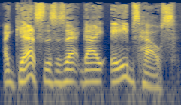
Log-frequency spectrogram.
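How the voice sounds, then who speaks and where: A man voicing a tired adult woman in a narrated story, speaking in a flat, weary way. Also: mid-range voice, a little slow, no echo, clean studio sound.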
